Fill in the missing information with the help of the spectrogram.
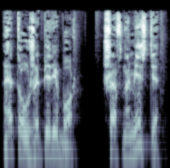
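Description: A man's voice: mid-range voice, animated, normal speed, husky, faint music behind. A man voicing a frustrated, stubborn young office worker who talks bluntly and grows exasperated in an audiobook.

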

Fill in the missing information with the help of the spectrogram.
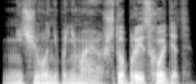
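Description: A man voicing a bewildered older count, a loving father, speaking slowly, in an audiobook. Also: a bass voice, expressive, a little mellow, no room sound, clean studio sound. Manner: slow, bewildered. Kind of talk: audiobook character reading.

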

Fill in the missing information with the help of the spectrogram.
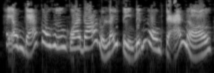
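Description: A woman voicing a scheming, quarrelsome middle-aged stepmother who shouts shrilly in a storybook reading. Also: high voice, sing-song, fairly quick, highs cut off, pitched above the performer's own voice. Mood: shrill.

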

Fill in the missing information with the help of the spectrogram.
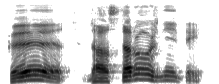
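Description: A man's voice: medium pitch, big pitch swings, takes it slowly, lo-fi sound. A man doing a cocky, teasing young fighter. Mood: wry. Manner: teasing, wry, cheerful.

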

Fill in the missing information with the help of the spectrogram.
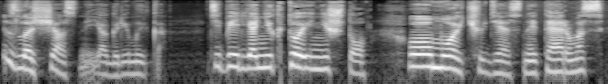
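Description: A woman's voice: medium pitch, dry recording, studio quality, close to an everyday voice. A woman voicing a gloomy, homeless ancient male djinn who laments in a sepulchral mutter. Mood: wailing lament. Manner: lamenting, slow.

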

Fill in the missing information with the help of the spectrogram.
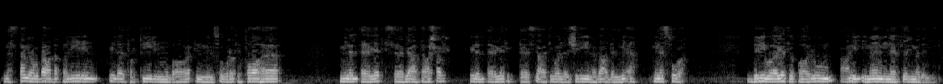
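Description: A man giving a formal scripted explanation of recitation variants, delivered briskly for an archival radio program. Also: medium pitch, flat delivery, breathy edge. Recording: dull archival radio recording.

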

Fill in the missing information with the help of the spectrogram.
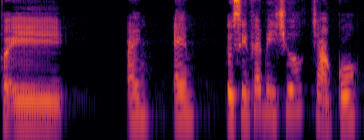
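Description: A woman's voice: mid-range voice, moderate pace, soft background music, close to an everyday voice. A woman voicing a reserved young man who speaks formally and apologizes in an audiobook story. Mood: polite.

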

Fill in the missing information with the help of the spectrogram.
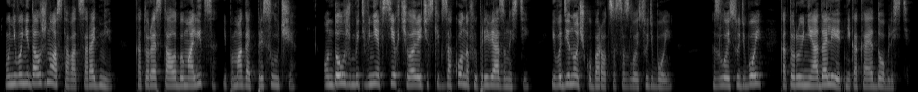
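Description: A woman narrating a dramatic audiobook in a steady storytelling voice. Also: mid-range voice.

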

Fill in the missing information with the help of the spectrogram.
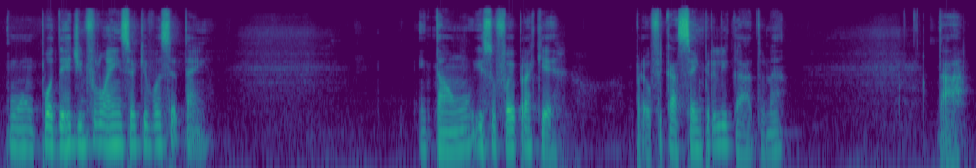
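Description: A spiritual medium, a man, recounting a vision to his audience in an animated, repetitive storytelling manner. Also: medium pitch, creaky, breathy edge. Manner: animated storyteller, repeats himself.

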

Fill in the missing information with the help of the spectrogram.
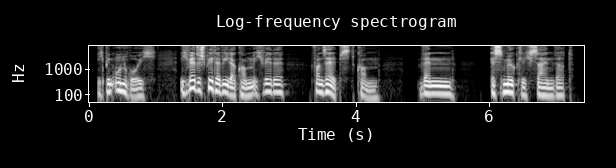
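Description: A man reading the part of a pale, brooding young man who insists on leaving his family, halting and intense. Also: medium pitch, darkish tone, no echo, studio quality, voice pushed up, lightly acted.

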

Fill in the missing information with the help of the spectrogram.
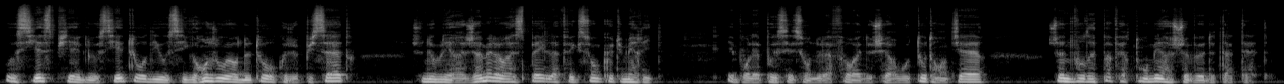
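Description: A man's voice: medium pitch, normal speed, warm tone, slightly rough, natural voice. A man voicing a playful teenage archer who speaks to his father with eager, affectionate devotion. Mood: fervent, tender.

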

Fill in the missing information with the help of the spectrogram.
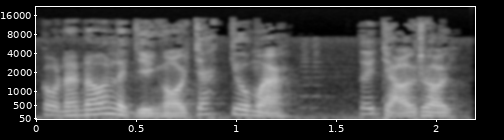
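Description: A man's voice: medium pitch, animated, rapid-fire, a little hiss or hum, voice pushed up, lightly acted. A man with a Southern Vietnamese accent voicing a teenage girl, possessed and turned brash, in a spoken ghost story. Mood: cocky.

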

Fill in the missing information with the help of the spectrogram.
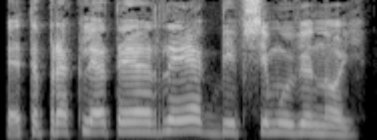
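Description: A man's voice: sits high, normal speed, a bit bright, dry recording, studio quality, voice pushed up. A man putting on a sobbing, fretful mother. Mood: tearful. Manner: sobbing, wailing, sniffling. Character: tearful, fretting middle-aged mother.

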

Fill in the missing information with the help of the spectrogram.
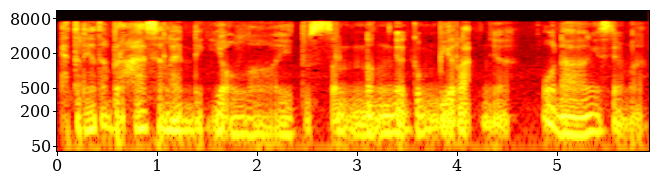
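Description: Deep gravelly preacher, hushed to loud. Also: male voice, fairly even intonation, unhurried. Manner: vivid storytelling with dramatic swings from whispers to loud outbursts. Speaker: Islamic preacher. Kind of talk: sermon. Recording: dull lo-fi lecture recording.

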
